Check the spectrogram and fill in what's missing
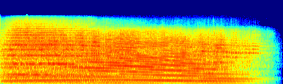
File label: dive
